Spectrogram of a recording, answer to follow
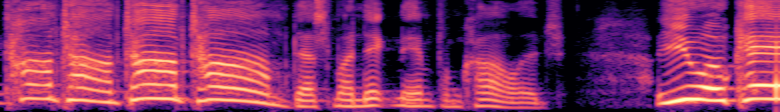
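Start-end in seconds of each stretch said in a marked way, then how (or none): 0.0-1.4 high, panicked calling of a name; frantic calling. Retold or imitated. Friend calling to a fallen buddy in panic. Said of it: "He's like". 3.3-3.9 high, loud panicked question; worried shout. Retold or imitated. Friend shouting to a fallen buddy, alarmed. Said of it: "He's like".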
